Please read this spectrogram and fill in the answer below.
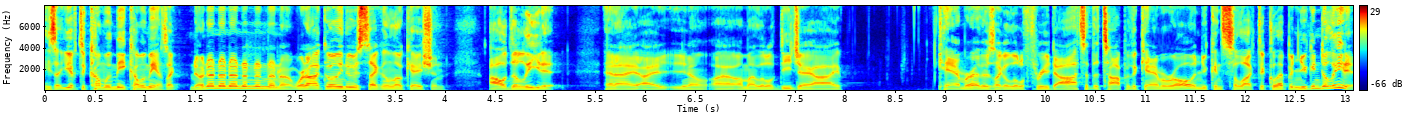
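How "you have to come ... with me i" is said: mock freaking out, much faster. Speaker recounts a confrontation over a camera clip, imitating the man freaking out. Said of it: "he starts freaking out".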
